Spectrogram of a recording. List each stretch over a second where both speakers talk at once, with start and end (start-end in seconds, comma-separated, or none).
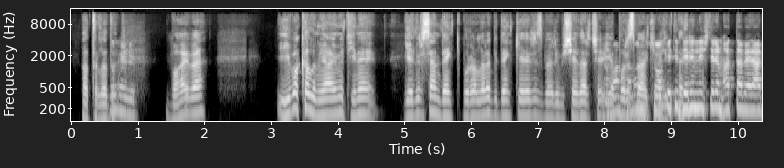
8.0-9.2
